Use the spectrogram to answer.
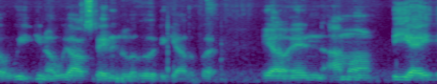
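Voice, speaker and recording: A man speaks with a Southern US accent. He keeps a moderate pace. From US South, South Carolina. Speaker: youth mentor and boxing coach. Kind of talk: interview. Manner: halting.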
